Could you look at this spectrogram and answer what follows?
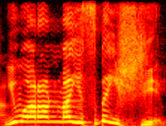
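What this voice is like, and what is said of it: Stereotyped Russian accent. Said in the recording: “that whole accent, which is not great ... the stereotyped Russian cosmonaut”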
